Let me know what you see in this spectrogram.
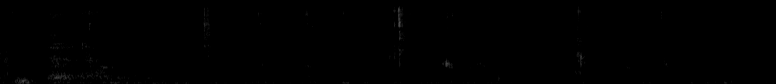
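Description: Faint close-up chewing and lip-smacking of a person eating chips and barbecue chicken wings by hand: scattered short wet smacks, the sharpest about four seconds in.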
